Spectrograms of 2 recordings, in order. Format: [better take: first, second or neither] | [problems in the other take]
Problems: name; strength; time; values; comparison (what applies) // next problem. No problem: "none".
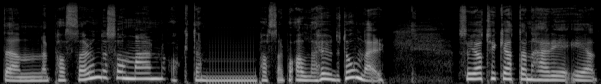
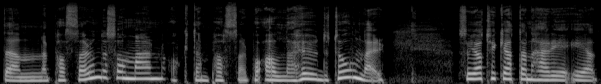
second | audio freezing; at 2 s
